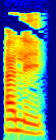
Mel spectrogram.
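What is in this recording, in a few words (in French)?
"Allez", French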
